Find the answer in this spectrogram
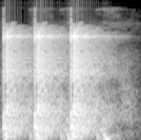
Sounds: tools, hammer

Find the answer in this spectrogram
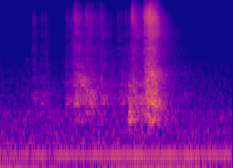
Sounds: silverware, home sounds

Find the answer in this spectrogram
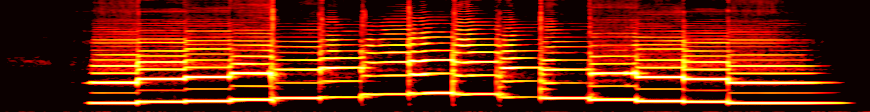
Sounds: musical instrument, wind instrument, music

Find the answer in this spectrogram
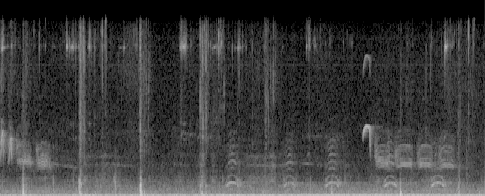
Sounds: bird, wild animals, animal

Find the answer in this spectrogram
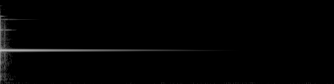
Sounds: glockenspiel, music, mallet percussion, musical instrument, percussion

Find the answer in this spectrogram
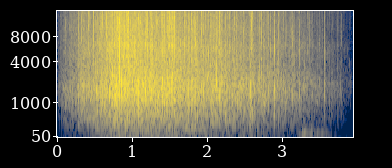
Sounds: human group actions, crowd, applause

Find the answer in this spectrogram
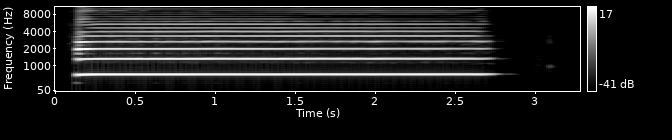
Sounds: musical instrument, woodwind instrument, music

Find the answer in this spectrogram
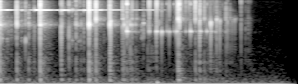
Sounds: chink, glass

